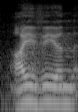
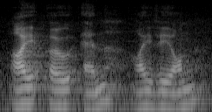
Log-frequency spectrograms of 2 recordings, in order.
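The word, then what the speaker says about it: Eifion: You can read about that revival, particularly if you go and Google a character called Ivian Evans, which is spelled E-I-F-I-O-N, Ivion Evans, E-V-A-N-S, and Welsh Revival.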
